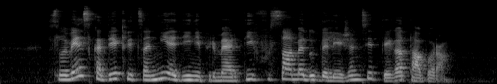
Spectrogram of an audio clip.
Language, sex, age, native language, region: Slovenian, female, 18-29, Slovenian, Drava region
